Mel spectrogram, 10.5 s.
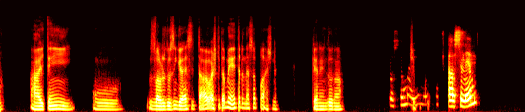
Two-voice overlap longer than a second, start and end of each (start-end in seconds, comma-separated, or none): none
